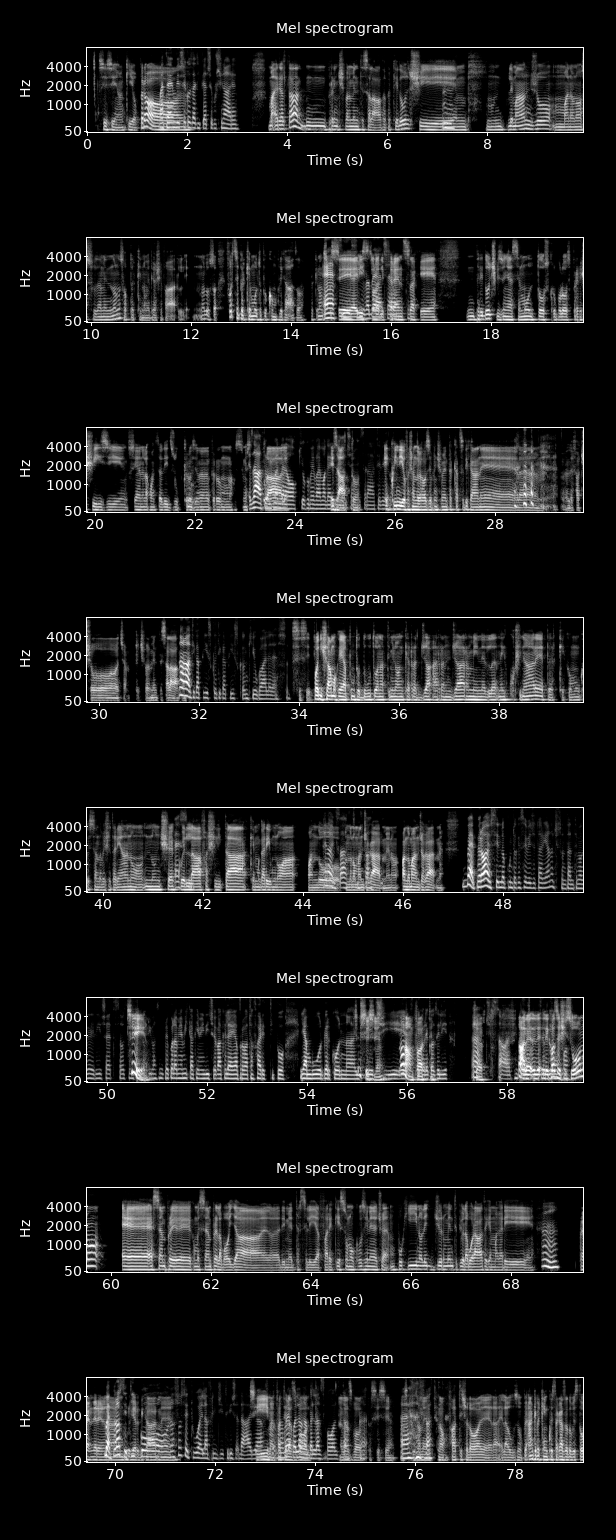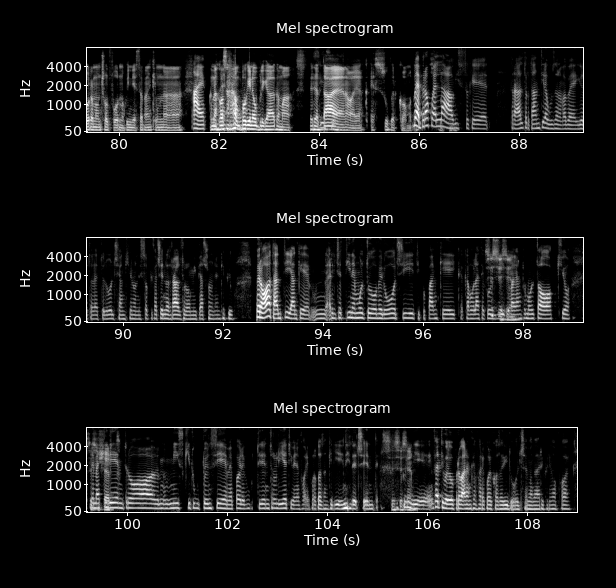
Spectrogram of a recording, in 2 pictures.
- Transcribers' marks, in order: lip trill; tapping; other background noise; teeth sucking; unintelligible speech; chuckle; "cioè" said as "ceh"; "cioè" said as "ceh"; "cioè" said as "ceh"; laughing while speaking: "Eh, infatti!"; "cavolo" said as "cavola"; chuckle; laughing while speaking: "di"
- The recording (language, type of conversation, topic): Italian, unstructured, Qual è la ricetta che ti ricorda l’infanzia?
- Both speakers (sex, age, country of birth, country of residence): female, 25-29, Italy, Italy; male, 25-29, Italy, Italy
